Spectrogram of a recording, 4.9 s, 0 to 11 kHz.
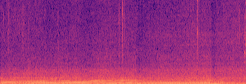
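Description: A sports car accelerates hard and shifts up through the gears, each rising engine whine dropping at the shift points near 2.7 and 4.3 seconds. The sound is loud and close.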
